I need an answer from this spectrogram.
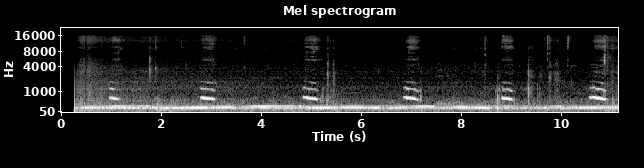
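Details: Seven-week-old female chocolate sable ferret kit snoring in her sleep with her water bowl as a pillow, Tasmania, Australia, January 22, 2024. Tiny squeaky snores fall in pitch, one every two seconds, over a steady low hum.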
